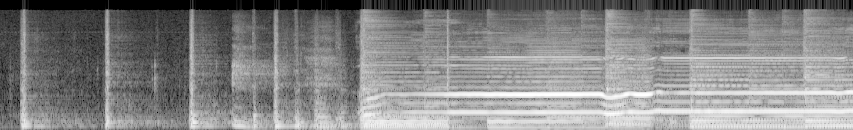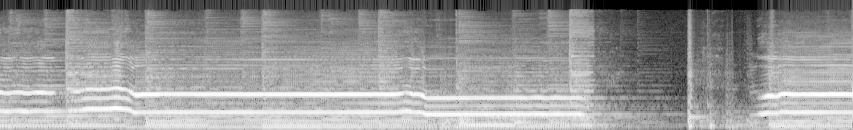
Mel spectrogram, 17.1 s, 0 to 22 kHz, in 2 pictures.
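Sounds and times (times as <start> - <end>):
acoustic guitar picked notes: 0.0 - 17.0.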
